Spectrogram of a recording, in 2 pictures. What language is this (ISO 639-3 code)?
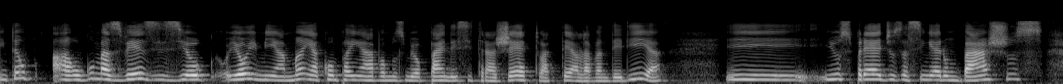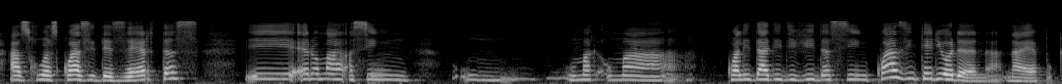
por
